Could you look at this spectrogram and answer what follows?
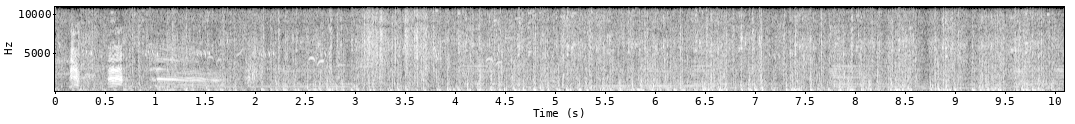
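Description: A horse's hooves clip-clop at a steady trot in the western game Red Dead Redemption, with a brief whinny near the start, continuous and fairly close under a soft background score.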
